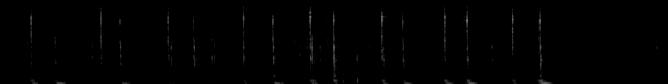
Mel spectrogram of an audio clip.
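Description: Fingertips in blue nitrile gloves rapidly press the plastic keycaps of a black plastic tenkeyless mechanical keyboard, typing about eighteen separate keystrokes. Each one is a quick, bright click with a soft low thud beneath it and almost no ring. The keystrokes come in an uneven, fairly quiet burst, followed by a short pause before two final taps.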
